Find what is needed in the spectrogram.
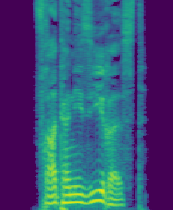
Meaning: second-person singular subjunctive I of fraternisieren
- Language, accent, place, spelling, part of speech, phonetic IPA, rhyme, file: German, Germany, Berlin, fraternisierest, verb, [ˌfʁatɛʁniˈziːʁəst], -iːʁəst, De-fraternisierest.ogg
